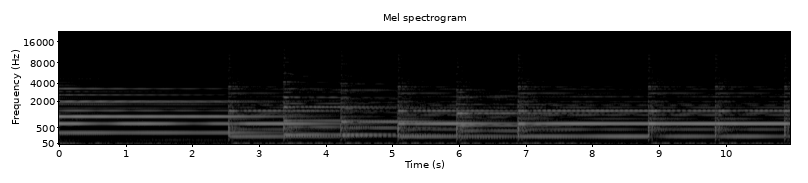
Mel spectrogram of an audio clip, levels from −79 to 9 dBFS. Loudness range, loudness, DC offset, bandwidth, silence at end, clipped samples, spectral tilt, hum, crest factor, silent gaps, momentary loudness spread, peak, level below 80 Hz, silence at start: 3 LU; -43 LUFS; under 0.1%; 12 kHz; 0 s; under 0.1%; -4.5 dB/octave; none; 12 dB; none; 6 LU; -30 dBFS; -72 dBFS; 0 s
